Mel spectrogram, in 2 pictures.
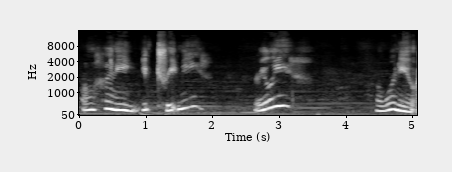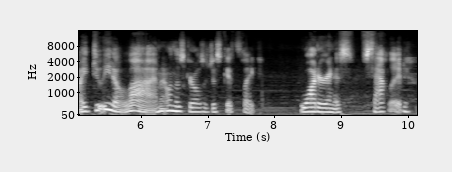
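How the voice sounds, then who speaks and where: Husky, creaky-voiced flirty single mom, acted by a woman. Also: medium pitch, lively intonation, a little slow, soft background music, exaggerated voice, rough recording. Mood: surprised, pleased. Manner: hesitant, gushing, apologetic, chatty. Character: friendly, flustered, flirty single mom on a first date. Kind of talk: ASMR roleplay acting, one side of a dialogue.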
